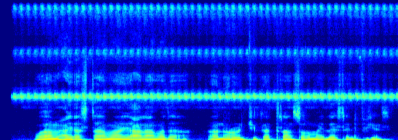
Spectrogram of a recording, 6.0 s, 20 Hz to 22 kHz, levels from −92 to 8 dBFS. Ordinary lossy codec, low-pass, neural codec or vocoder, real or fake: none; none; none; real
